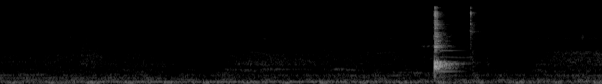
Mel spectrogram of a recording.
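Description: A steel electrical junction box clanks onto the hard floor about four seconds in, with a second, smaller clank just after as it bounces.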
